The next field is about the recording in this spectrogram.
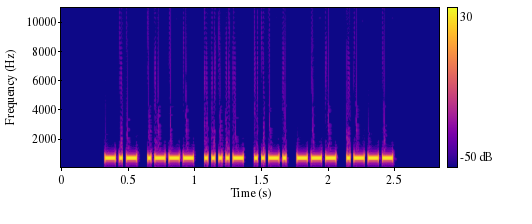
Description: Morse code, heard as a keyed tone, about 49 wpm, 700 Hz. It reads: KJ4FOJ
